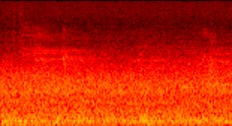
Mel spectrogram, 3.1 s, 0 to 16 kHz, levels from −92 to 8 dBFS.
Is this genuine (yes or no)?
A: yes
